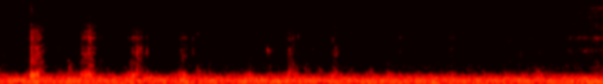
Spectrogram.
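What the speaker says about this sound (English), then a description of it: "When you take a bite of your cracker, you chew it, you start to swallow normally." A cracker being chewed during a dysphagia swallowing assessment gives soft, close crunches in a steady rhythm, roughly one or two a second, over a quiet low room hum with no talking.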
